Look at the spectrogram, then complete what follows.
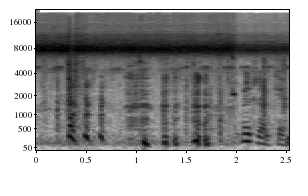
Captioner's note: laughing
